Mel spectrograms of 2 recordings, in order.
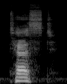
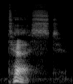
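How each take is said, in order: No difference in how they are said.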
